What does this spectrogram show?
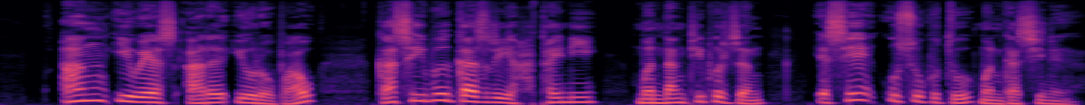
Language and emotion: Bodo, fearful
